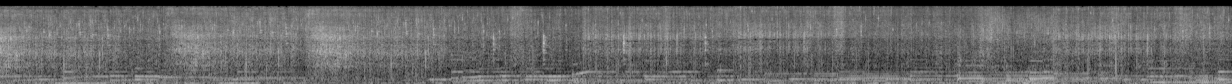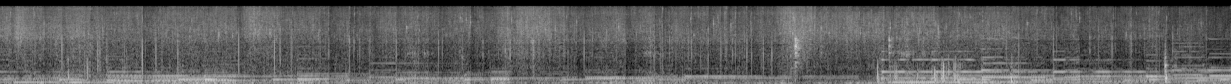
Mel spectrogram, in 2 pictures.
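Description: Food sizzling and frying in a miniature pan, stirred now and then, with a few sharper clicks, the loudest about twenty seconds in. A soft background melody plays underneath.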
